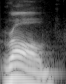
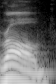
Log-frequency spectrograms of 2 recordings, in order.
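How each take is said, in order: First: The vowel is short and rounded. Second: The vowel is short and rounded.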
